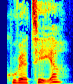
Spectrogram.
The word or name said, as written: kuvertere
